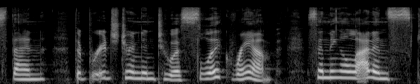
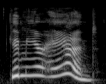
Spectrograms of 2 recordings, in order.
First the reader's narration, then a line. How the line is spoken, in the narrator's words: Aladdin cried out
